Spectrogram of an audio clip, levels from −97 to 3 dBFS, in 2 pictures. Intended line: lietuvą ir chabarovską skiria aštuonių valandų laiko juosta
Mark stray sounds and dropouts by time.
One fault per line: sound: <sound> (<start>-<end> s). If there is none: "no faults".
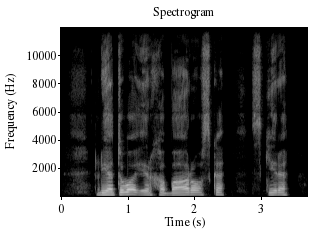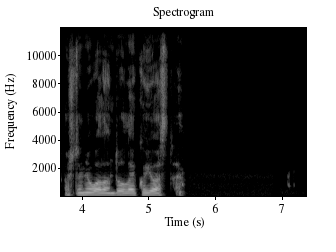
no faults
